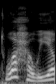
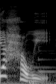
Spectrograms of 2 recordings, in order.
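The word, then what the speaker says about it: يا وحوي: والتي قالت فيه أن كلمة وحوي وحوي المرتبطة بشهر رمضان الكريم لا يجب نطقها بهذا الشكل، بل نقول يحوي، وحدث تحريف للكلمة.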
